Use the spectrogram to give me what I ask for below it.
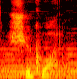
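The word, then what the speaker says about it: Xiuhcoatl: them usually are and the spelling for it is actually uh x-i-u-h let's pronounce shu is an s-h-o-o shuquadle okay they are instruments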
